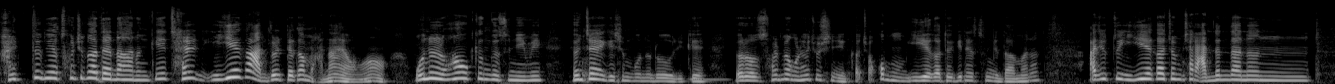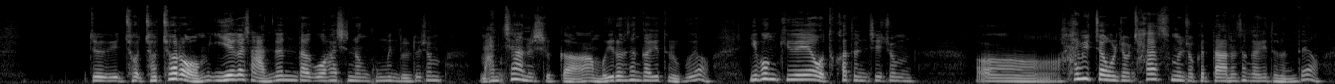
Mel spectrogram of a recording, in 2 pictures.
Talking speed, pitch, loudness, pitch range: 325 characters per minute, 185 Hz, -28 LUFS, 160-225 Hz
